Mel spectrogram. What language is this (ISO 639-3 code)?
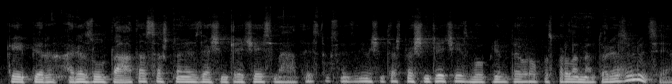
lit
